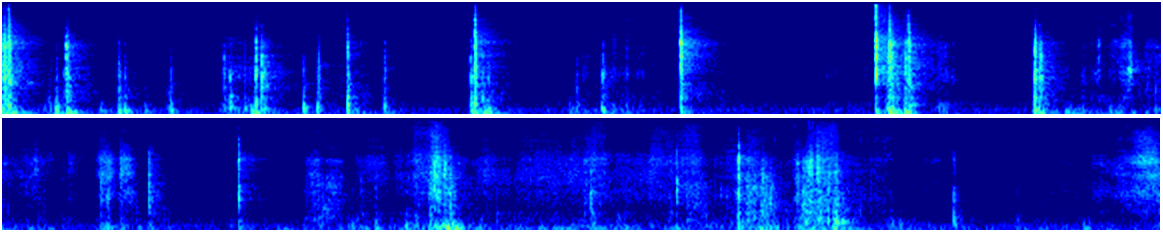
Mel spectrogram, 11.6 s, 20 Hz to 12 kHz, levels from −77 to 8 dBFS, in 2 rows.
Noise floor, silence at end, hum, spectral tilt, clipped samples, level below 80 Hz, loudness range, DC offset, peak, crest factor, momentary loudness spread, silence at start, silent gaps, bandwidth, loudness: -69 dBFS; 0 s; none; -2 dB/octave; under 0.1%; -56 dBFS; 9 LU; under 0.1%; -6 dBFS; 38 dB; 22 LU; 0 s; none; 11.5 kHz; -41 LUFS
